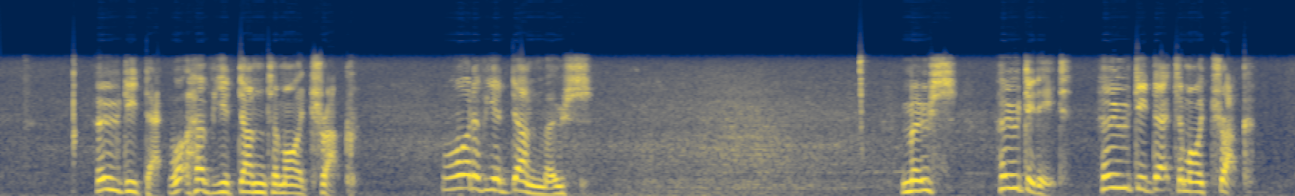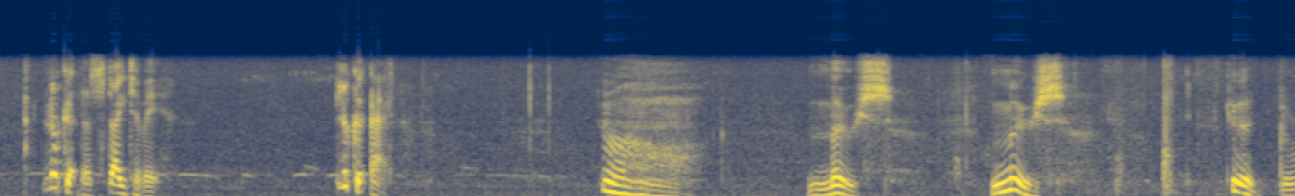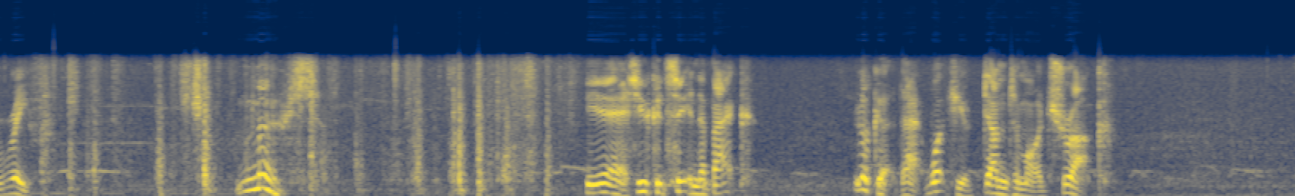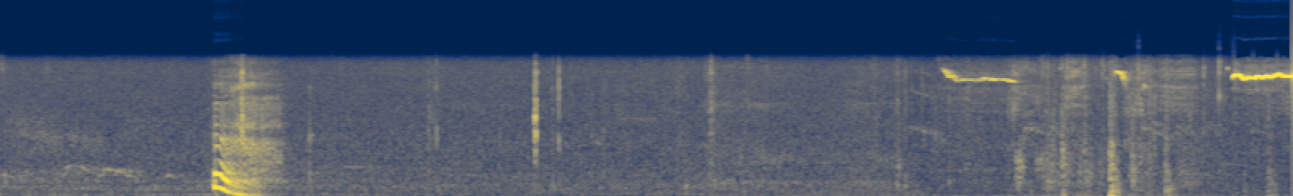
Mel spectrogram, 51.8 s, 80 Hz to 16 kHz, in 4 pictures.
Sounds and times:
Speech: 0.9 - 3.6, 4.4 - 6.0, 9.0 - 12.6, 13.4 - 14.7, 16.3 - 17.0, 21.0 - 22.0, 22.8 - 23.7, 25.2 - 26.5, 28.2 - 29.2, 31.8 - 33.5, 34.4 - 37.1.

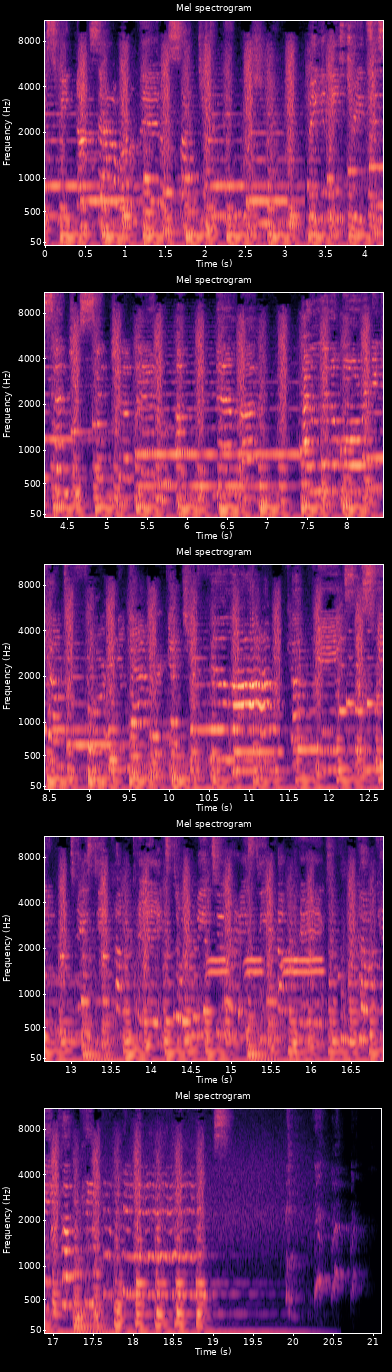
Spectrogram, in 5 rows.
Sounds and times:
Happy music: 0.0 - 19.7
Dance music: 0.0 - 20.2.

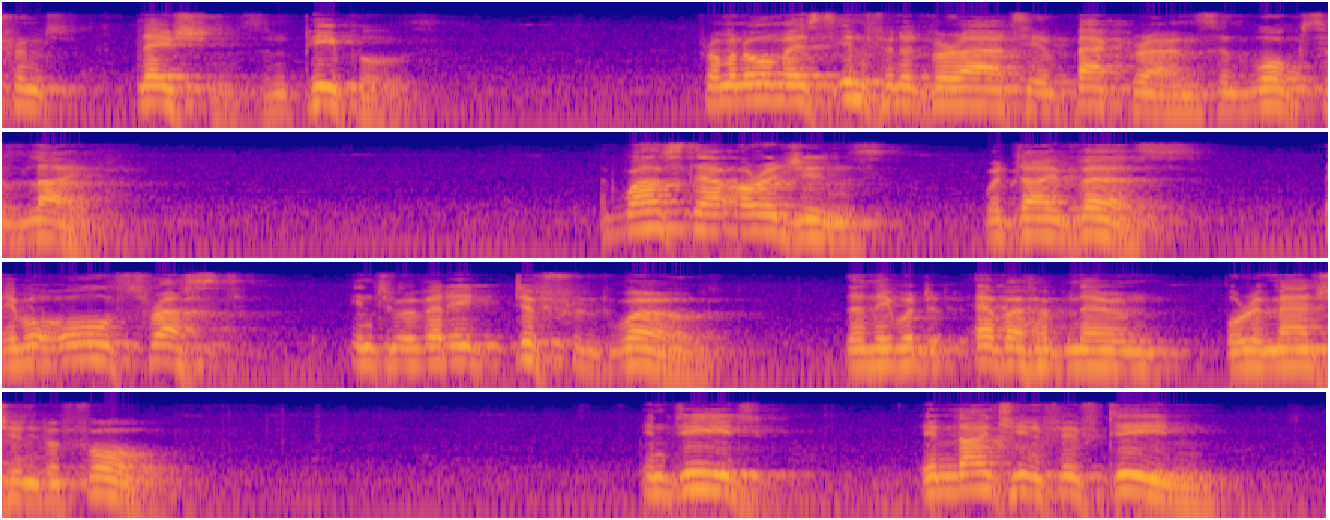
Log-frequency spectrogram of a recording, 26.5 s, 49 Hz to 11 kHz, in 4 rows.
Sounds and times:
Speech: 0.0 - 2.2, 3.5 - 7.4, 9.6 - 20.8, 23.1 - 26.1.

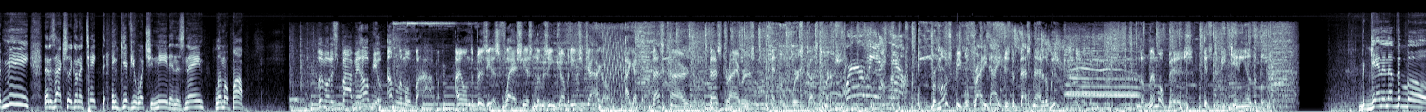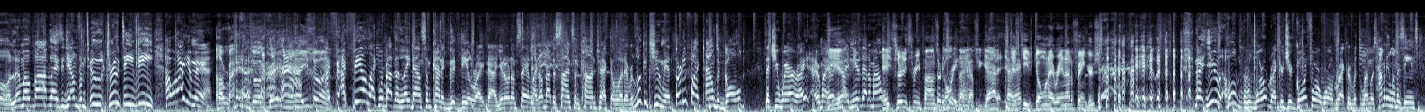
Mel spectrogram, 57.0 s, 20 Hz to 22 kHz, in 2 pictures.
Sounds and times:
Speech: 6.4 - 21.3, 22.8 - 25.3, 27.2 - 50.6, 52.2 - 56.9.

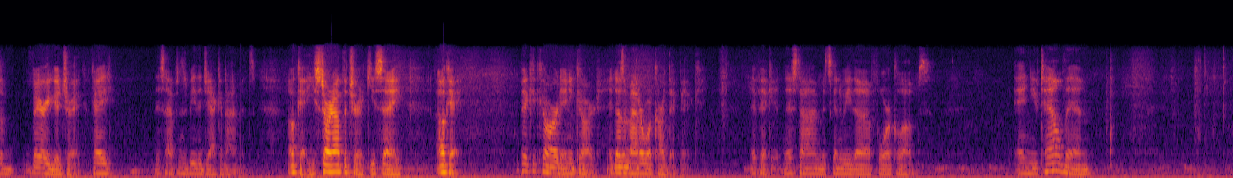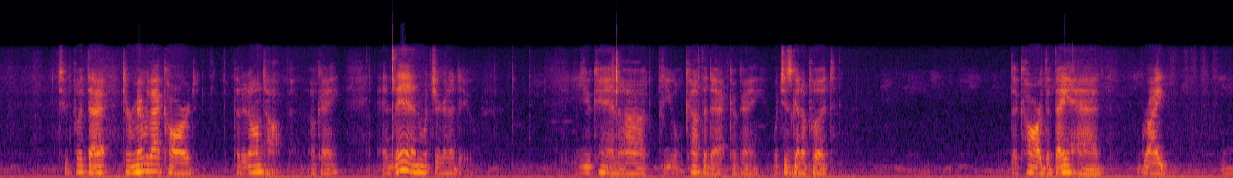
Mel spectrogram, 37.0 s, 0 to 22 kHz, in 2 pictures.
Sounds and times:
Speech: 0.0 - 7.0, 7.8 - 10.6, 11.2 - 14.0, 15.2 - 16.4, 19.4 - 23.6, 24.2 - 25.7, 27.1 - 31.2, 33.0 - 36.1.

